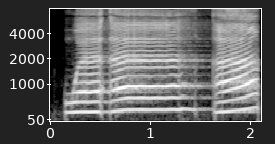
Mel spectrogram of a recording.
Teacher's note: mad badal karena ada Hamzah yang dipanjangkan dibaca panjang dua harakat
